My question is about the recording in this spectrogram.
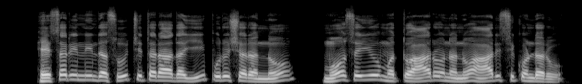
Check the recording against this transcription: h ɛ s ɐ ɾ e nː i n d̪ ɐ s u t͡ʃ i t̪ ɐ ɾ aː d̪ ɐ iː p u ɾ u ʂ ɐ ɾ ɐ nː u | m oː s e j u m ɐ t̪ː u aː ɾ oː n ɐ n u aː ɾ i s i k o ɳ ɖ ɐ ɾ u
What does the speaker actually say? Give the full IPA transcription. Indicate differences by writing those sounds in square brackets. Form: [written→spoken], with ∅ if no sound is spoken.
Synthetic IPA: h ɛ s ɐ ɾ [e→i] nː i n d̪ ɐ s [u→uː] t͡ʃ i t̪ ɐ ɾ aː d̪ ɐ iː p u ɾ u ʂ ɐ ɾ ɐ nː u | m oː s e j u m ɐ t̪ː u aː ɾ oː n ɐ n u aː ɾ i s i k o ɳ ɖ ɐ ɾ u

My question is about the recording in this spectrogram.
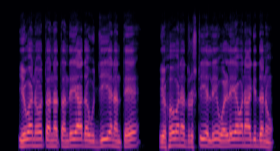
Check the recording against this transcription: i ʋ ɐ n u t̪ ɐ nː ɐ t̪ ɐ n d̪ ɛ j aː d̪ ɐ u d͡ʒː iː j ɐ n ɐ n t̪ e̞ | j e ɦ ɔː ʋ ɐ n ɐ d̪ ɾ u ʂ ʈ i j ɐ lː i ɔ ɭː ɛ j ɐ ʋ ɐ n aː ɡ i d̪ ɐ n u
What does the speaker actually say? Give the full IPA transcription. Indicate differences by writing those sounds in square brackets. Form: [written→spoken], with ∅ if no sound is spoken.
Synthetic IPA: i ʋ ɐ n u t̪ ɐ nː ɐ t̪ ɐ n d̪ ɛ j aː d̪ ɐ u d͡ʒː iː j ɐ n ɐ n t̪ e̞ | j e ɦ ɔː ʋ ɐ n ɐ d̪ ɾ u ʂ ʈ i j ɐ lː i ɔ ɭː ɛ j ɐ ʋ ɐ n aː ɡ i [d̪→d̪ː] ɐ n u

